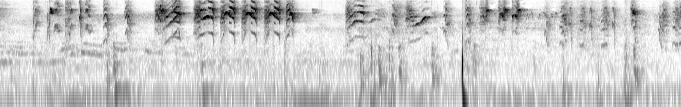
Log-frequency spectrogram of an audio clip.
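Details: Song of a crimson sunbird, used to draw responses and singing from other birds. Shrill, fast-sliding twitters and chippy notes come in a dense burst, then looser high chirps follow, with one short low thud.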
